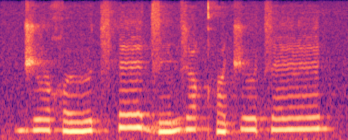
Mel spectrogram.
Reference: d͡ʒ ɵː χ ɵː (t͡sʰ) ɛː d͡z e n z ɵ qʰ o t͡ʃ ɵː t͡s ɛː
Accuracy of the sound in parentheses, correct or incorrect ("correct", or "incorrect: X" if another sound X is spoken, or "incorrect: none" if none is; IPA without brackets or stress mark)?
correct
